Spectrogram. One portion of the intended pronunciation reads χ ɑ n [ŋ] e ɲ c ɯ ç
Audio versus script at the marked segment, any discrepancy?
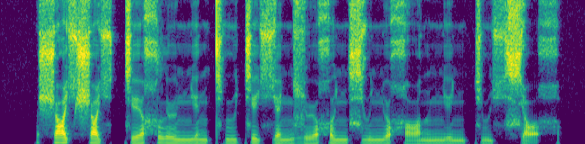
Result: yes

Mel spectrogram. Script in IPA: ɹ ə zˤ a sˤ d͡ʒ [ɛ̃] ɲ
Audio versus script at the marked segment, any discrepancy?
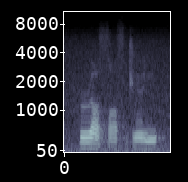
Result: no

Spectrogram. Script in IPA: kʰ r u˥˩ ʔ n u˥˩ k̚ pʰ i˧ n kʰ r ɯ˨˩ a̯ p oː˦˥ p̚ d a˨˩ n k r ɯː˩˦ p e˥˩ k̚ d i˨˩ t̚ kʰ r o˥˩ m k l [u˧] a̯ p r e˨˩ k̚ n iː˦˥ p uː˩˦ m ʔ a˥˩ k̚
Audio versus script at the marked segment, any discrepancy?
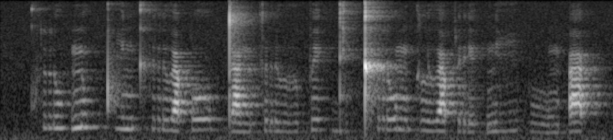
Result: yes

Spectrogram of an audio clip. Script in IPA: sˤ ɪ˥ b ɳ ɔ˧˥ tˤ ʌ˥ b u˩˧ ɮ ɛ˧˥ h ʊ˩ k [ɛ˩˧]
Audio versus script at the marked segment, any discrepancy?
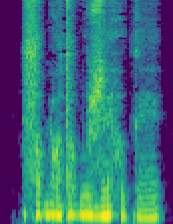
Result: yes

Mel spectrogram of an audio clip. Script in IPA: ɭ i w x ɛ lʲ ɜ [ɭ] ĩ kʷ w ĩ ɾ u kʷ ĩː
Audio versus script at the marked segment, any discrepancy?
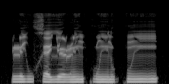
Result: no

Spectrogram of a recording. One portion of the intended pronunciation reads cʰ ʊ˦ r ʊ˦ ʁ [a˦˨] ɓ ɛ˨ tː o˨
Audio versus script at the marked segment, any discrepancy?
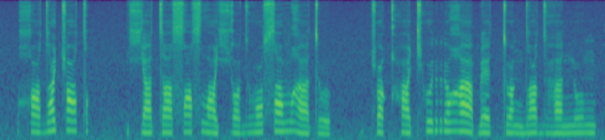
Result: no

